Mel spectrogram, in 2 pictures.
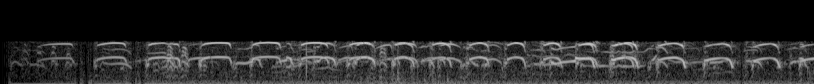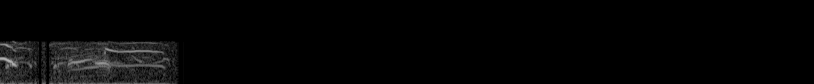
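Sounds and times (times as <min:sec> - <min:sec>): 
seagulls on a beach: 0:00.1 - 0:10.0.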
